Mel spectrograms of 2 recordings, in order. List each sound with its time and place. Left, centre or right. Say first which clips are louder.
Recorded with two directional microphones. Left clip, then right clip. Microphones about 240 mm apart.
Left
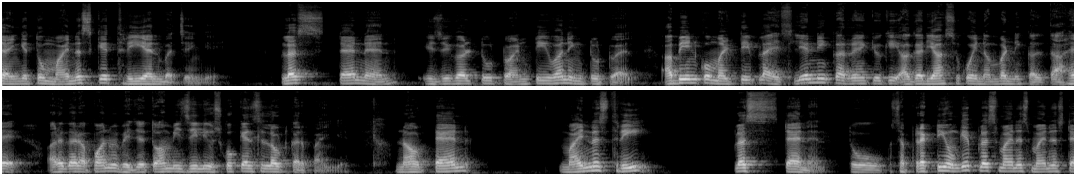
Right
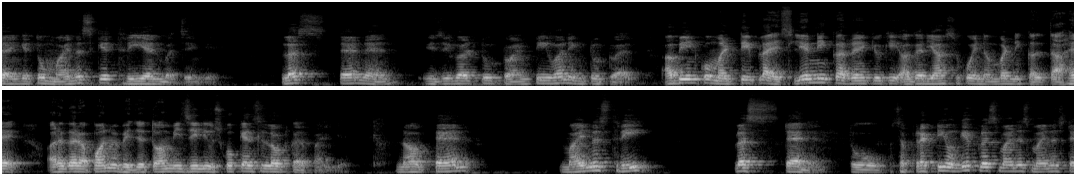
0.0 s speech: left 3 dB; left
16.3 s speech: left 4 dB; left
18.0 s speech: left 4 dB; left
